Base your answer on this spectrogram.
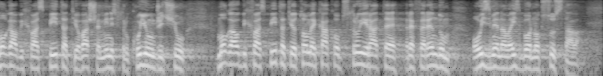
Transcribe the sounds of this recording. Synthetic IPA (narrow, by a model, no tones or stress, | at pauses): mo̞ɡao̞bixʋaːspiːt̪at̪io̞ʋaʃe̞mːinist̪ɾukujuːnd͡ʒit͡ɕu | mo̞ɡao̞bixʋaːspiːt̪at̪io̞t̪o̞me̞kako̞ːbst̪ɾuiːɾaːt̪e̞ɾe̞fe̞ɾe̞nd̪um | o̞izmje̞namaizbo̞ɾno̞ːɡsuːst̪a̰ːʋa̰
